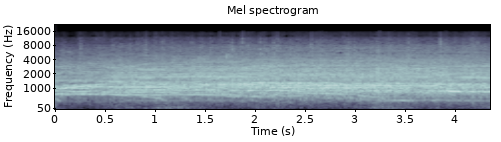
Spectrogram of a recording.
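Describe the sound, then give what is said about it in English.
A large crowd at a state tournament presentation cheers loudly and steadily after a win by the Durand Panthers, a dense roar of shouts and whoops with scattered clapping that holds at full volume throughout, with no break. “And you can hear the crowd.”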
